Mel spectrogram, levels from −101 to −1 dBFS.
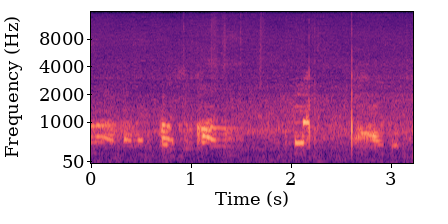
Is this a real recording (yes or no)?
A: no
